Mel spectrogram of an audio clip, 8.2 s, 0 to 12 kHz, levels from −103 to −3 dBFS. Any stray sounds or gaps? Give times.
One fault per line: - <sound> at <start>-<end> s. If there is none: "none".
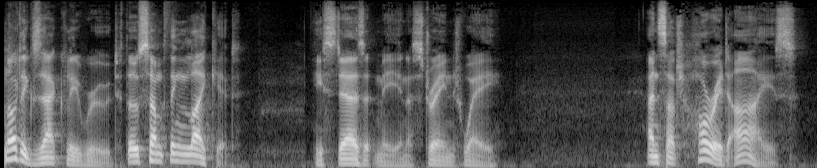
none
